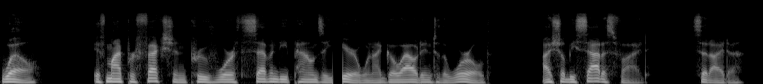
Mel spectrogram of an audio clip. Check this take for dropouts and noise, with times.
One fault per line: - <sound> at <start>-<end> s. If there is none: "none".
- dropout at 3.3-3.4 s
